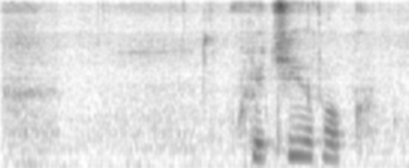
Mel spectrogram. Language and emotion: Russian, neutral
